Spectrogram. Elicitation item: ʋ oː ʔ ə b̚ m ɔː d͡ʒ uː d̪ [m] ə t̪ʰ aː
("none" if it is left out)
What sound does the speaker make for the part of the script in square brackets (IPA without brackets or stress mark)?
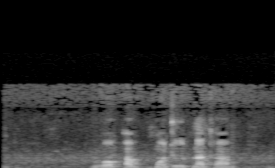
n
